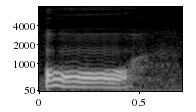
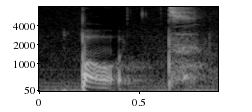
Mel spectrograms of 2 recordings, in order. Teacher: the thing you should know about the English pronunciation in America is the W sound at the end of O. There's almost no pure O sound in American English unless you're from Minnesota.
